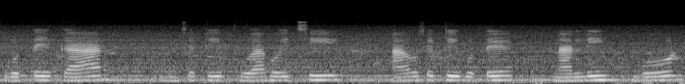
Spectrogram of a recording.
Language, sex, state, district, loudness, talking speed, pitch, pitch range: Odia, female, Odisha, Khordha, -16 LUFS, 105 wpm, 195 Hz, 185-200 Hz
